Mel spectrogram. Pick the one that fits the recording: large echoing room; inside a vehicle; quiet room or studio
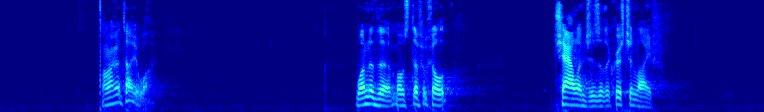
large echoing room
